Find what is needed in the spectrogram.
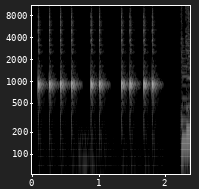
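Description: A quick run of about eleven short, sharp percussive knocks, all at the same pitch, in an uneven, skipping rhythm.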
